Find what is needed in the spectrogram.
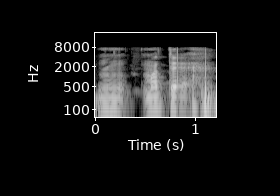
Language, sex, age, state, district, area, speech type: Kannada, male, 18-30, Karnataka, Gulbarga, urban, spontaneous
